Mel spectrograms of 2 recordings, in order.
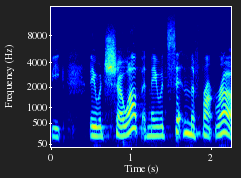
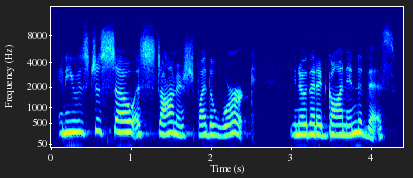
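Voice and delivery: ordinary delivery

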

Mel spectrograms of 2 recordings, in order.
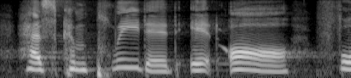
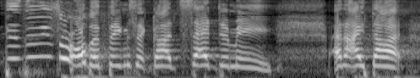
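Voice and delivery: louder, higher, eager rush; excited; 6 semitones higher, 7 dB louder than usual. Retold or imitated. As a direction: gush it out like a thrilled new believer. Excited young believer telling Mary.

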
